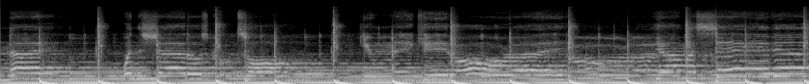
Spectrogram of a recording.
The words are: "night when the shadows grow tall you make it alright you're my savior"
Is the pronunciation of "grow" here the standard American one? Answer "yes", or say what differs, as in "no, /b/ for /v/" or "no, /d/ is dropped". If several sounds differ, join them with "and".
no, /ɹ/ is dropped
